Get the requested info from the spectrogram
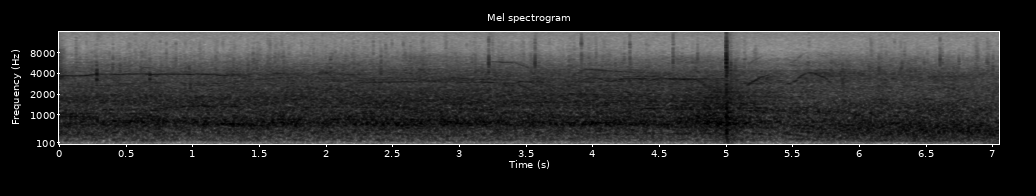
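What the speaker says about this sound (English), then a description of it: "This crowd here is something. They react on every pitch." A packed crowd at Game 1 of the 1991 World Series between the Braves and Twins roars and applauds steadily, a loud sustained wall of noise with a brief spike of cheering near the end.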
